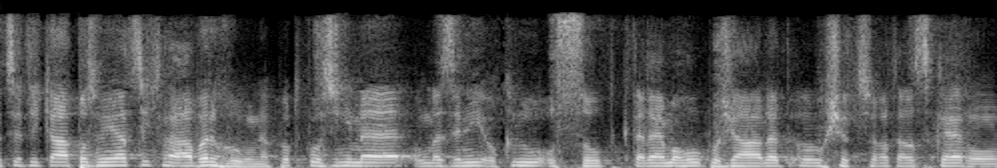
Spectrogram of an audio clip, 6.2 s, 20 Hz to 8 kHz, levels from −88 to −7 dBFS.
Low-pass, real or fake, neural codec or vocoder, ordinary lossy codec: 7.2 kHz; fake; codec, 16 kHz, 1 kbps, X-Codec, HuBERT features, trained on general audio; AAC, 32 kbps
